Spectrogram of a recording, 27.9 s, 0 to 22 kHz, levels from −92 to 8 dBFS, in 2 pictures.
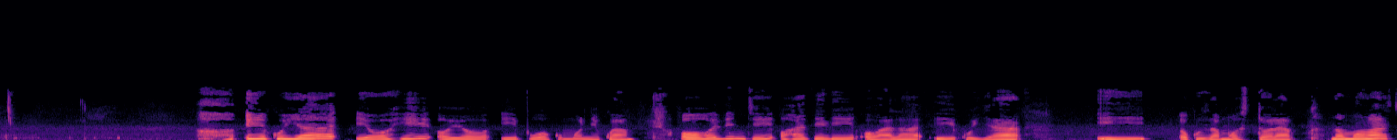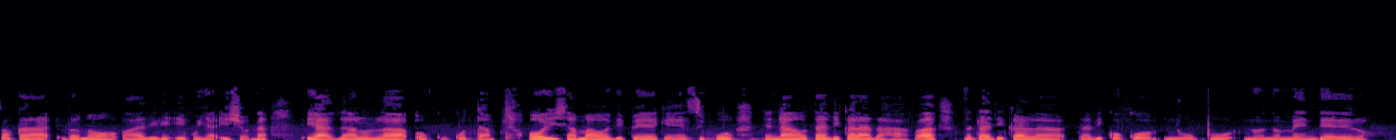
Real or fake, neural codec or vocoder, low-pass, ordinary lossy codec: real; none; 10.8 kHz; MP3, 32 kbps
